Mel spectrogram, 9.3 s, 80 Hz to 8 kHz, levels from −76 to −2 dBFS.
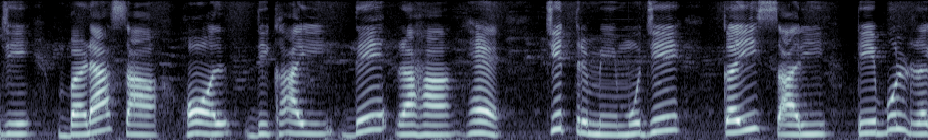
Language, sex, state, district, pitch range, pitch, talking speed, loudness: Hindi, female, Madhya Pradesh, Katni, 205-245 Hz, 220 Hz, 95 wpm, -18 LUFS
